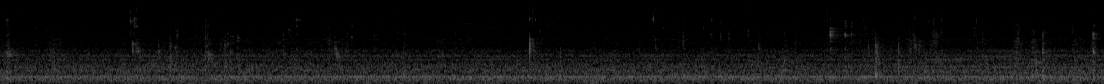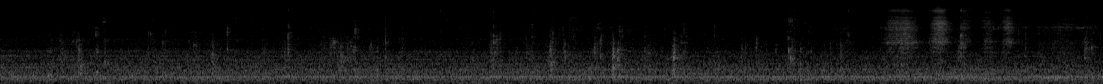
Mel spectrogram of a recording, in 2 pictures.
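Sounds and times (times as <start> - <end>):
person chewing: 0.0 - 5.7, 6.4 - 19.7
faint hum: 0.0 - 22.0.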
